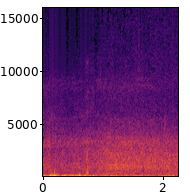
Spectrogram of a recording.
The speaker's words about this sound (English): I know you hear all this traffic going by, right?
